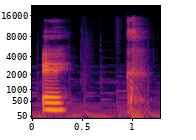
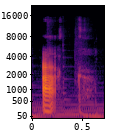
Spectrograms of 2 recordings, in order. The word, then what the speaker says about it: ek: Ek ek. Now note that some people pronounce it ek and others pronounce it ak.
